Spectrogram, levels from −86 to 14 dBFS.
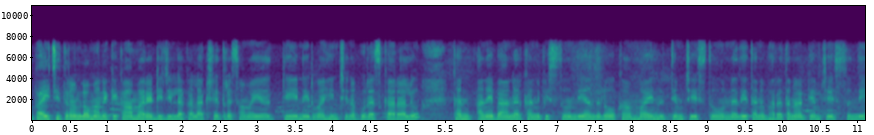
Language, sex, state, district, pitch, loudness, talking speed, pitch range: Telugu, female, Telangana, Karimnagar, 220 Hz, -23 LUFS, 125 wpm, 215-225 Hz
